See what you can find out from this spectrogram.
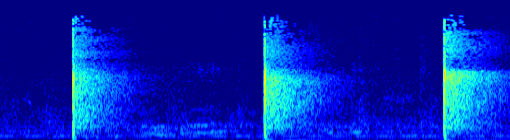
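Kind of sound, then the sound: human body sound, hands clapping together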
